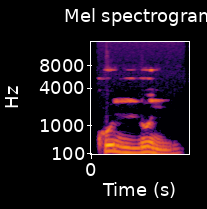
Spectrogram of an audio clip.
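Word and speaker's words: كلٌّ: Ici, le mot à la base, c'est kullun, kullun. Donc il faut bien que j'entende kullu, et après, on passe sur le noun non vocalisé, et on effectue le al-irfa.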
